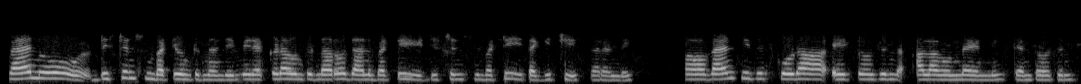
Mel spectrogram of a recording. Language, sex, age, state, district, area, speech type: Telugu, female, 18-30, Andhra Pradesh, Nellore, rural, conversation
